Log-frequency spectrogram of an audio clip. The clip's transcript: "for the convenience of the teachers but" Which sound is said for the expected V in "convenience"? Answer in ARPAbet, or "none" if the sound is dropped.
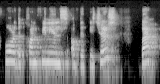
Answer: F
